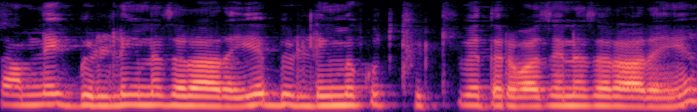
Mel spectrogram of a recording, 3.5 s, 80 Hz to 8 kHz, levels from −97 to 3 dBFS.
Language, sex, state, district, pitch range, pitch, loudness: Hindi, female, Bihar, Gopalganj, 200-220 Hz, 205 Hz, -21 LUFS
